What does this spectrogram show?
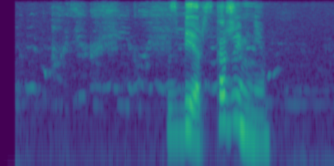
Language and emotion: Russian, neutral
